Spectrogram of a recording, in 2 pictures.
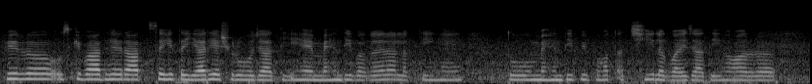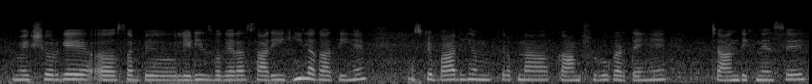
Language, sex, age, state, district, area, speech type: Urdu, female, 30-45, Uttar Pradesh, Gautam Buddha Nagar, rural, spontaneous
